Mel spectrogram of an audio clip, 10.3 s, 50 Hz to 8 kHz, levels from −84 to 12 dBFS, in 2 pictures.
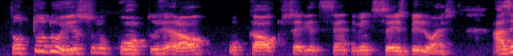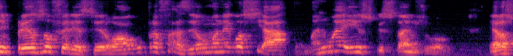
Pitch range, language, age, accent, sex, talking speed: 135-215 Hz, Portuguese, 50-69, Brazilian, male, 170 wpm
